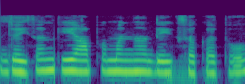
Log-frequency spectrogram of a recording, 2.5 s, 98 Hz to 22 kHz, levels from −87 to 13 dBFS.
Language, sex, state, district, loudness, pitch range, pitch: Chhattisgarhi, female, Chhattisgarh, Rajnandgaon, -15 LUFS, 210-230 Hz, 225 Hz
